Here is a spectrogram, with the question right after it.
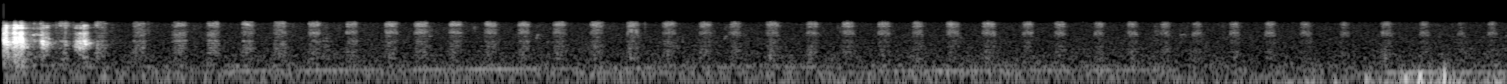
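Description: Rapid, rhythmic puffing and snorting from a hedgehog runs on without pause, a few breathy bursts every second. The sound comes from two hedgehogs clashing, with a brief louder snort at the start.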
